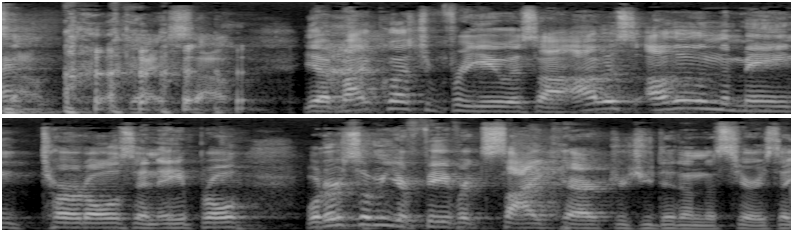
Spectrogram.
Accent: Mount Holly, New Jersey, United States; I'm 35. I'm from Mount Holly, New Jersey.

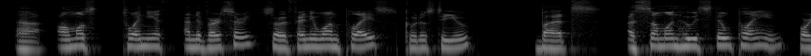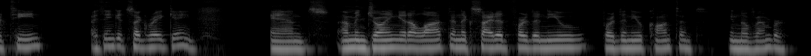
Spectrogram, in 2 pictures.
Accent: Brazil; now in London, United Kingdom; I grew up in Brazil

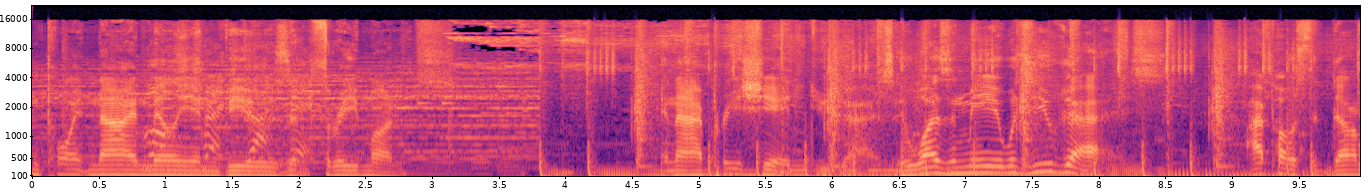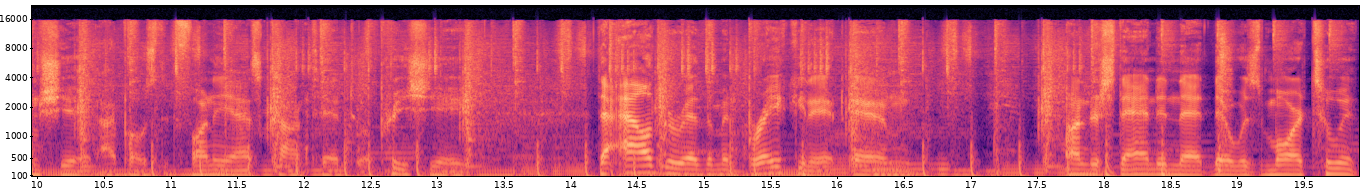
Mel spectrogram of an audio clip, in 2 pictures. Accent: Greenville, British Columbia, Canada; I come from Greenville, BC, the Nass Valley.

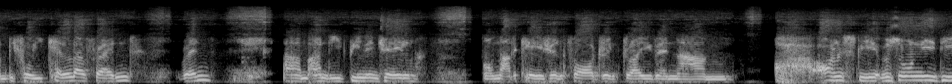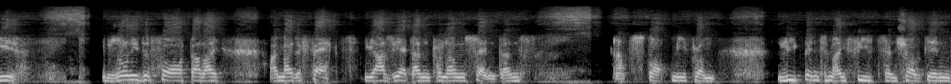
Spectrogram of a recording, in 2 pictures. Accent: Wales, United Kingdom; now in New Zealand; my accent isn't a Kiwi accent. I'm originally from Wales in the UK.

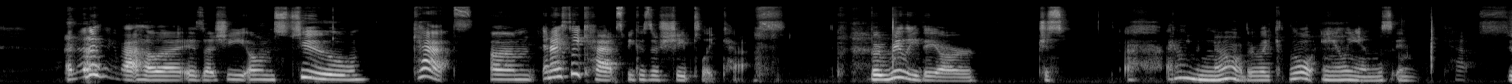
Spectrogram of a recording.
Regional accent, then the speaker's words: United States; As an American

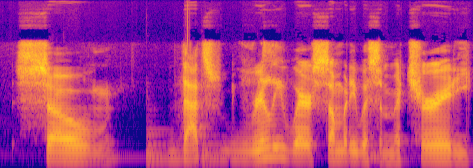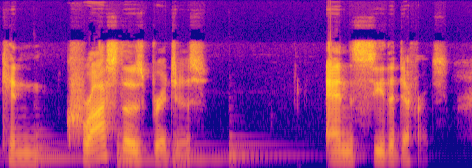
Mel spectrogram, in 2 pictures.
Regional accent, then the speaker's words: United States; us as Americans that we are Americans.

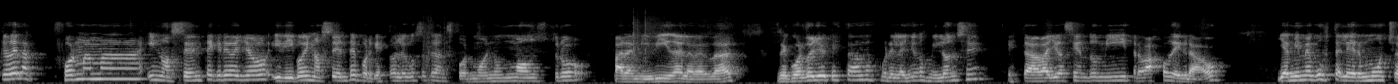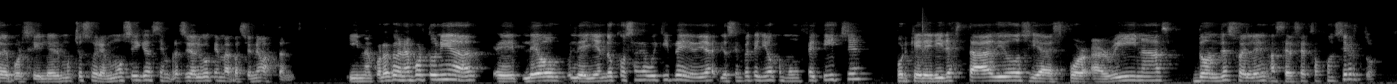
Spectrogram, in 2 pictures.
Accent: Caracas, Capital District, Venezuela; moved away as an adult; now in Chile; tengo 30 años, eh, soy venezolano, caraqueño, vivo acá en Chile desde hace cuatro años

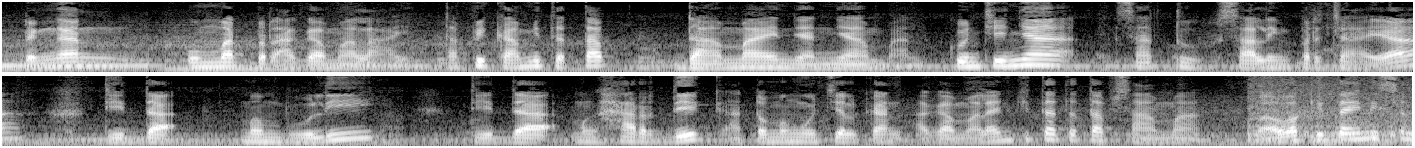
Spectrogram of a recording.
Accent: Pegayaman, Bali, Indonesia; Dari mana kami ngambil minoritas? Kami orang Bali. cara abad kami sudah hampir 4 abad, 1648.

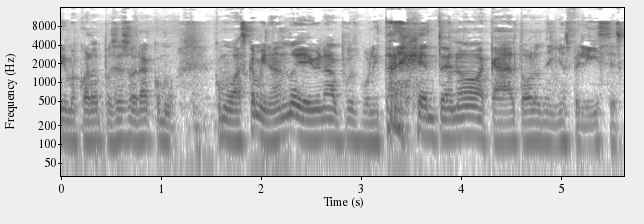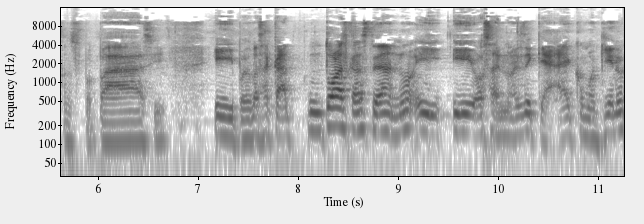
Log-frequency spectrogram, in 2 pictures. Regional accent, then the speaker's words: Tijuana, Baja California, Mexico; para nosotros, ¿no? Tijuana, porque pues, somos frontera

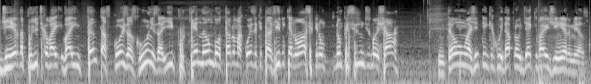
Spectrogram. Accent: Uruguaiana, Rio Grande do Sul, Brazil; eu sou de Uruguaiana, sou da fronteira, na verdade, eu moro em Uruguaiana

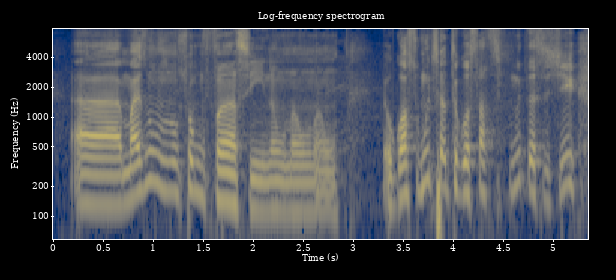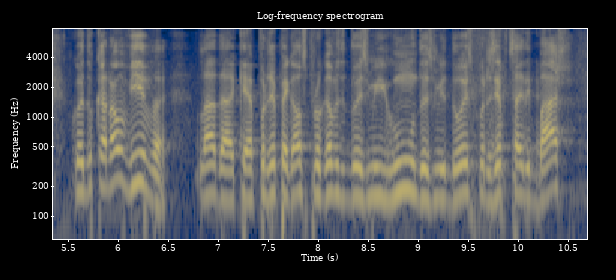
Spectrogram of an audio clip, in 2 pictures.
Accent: Ponta Grossa, Paraná, Brazil; also born or lived in Vitória, Espírito Santo; acabei nascendo, mas logo, com nove, com, é, em noventa e quatro, vim pra Ponta Grossa

